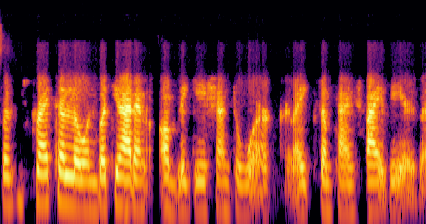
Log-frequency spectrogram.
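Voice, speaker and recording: Her volume rises and falls sharply. The woman talks fairly quickly. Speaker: community channel interviewer. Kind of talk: interview host.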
